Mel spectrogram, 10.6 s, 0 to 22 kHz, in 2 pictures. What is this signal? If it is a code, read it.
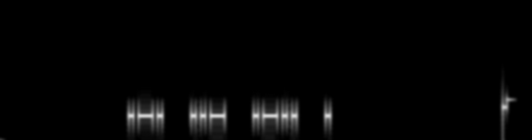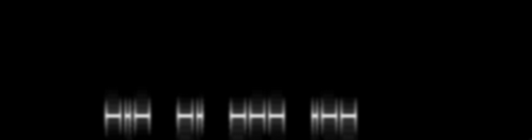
Morse code, heard as a keyed tone, about 25 wpm, spaced as for 18 wpm, 700 Hz. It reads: RULE KNOW
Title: 2x Character Spacing - Top 500 Words - 25wpm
